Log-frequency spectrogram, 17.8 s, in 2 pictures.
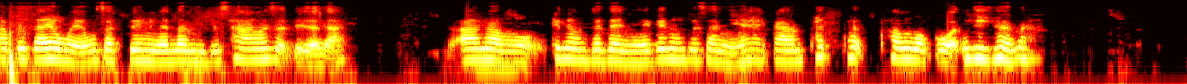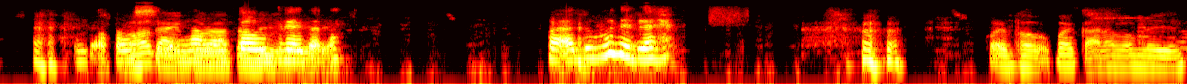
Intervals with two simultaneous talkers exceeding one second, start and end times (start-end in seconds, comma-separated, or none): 9.8-11.4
